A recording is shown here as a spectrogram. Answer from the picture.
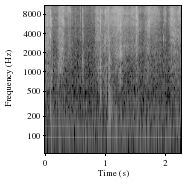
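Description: Faint paper rustling and a few soft ticks as thick, stuffed journal pages are turned by hand.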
